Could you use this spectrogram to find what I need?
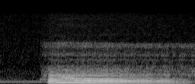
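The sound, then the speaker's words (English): A man lets out a single deep, sustained growl, loud, starting abruptly and holding steady for about a second and a half before slowly fading. No talking. “I know you're saying, did he just growl?”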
